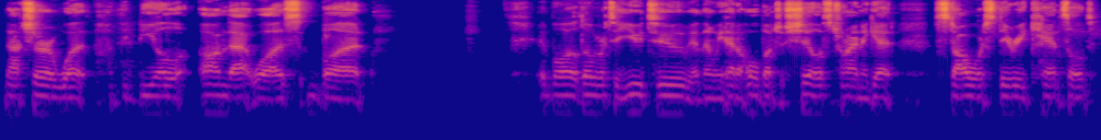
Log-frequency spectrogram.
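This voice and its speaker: This deep-voiced YouTuber, in his thirties, addresses his webcam from a small room in a laid-back vlog. There's little movement in his pitch and his tone is fairly bright; he talks slowly and thoughtfully, leaning on many fillers.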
